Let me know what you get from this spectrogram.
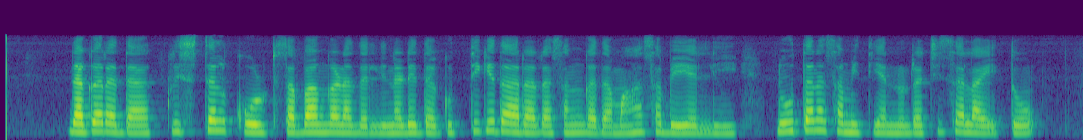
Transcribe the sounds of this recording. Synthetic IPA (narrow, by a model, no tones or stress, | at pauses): nɐɡɐɾɐd̪ɐkɾisʈɐlkoːɾʈsɐbʱaːŋɡɐɳɐd̪ɐlːinɐɽɛd̪ɐɡut̪ːiɡɛd̪aːɾɐɾɐsɐŋɡɐd̪ɐmɐɦasɐbʱɛjɐlːi | nuːt̪ɐnɐsɐmit̪ijɐnːuɾɐt͡ʃisɐlaːjit̪u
